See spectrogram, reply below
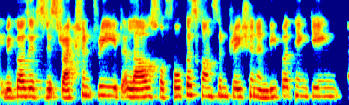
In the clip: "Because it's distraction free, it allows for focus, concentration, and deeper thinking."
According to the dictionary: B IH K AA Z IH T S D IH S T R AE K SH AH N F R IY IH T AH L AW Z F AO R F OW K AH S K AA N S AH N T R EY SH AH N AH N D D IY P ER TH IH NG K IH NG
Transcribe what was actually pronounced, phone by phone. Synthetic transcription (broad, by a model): B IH K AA Z IH T S D IH S T R AE K SH AH N F R IY IH T AH L AW Z F AO R F OW K AH S K AA N S AH N T R EY SH AH N AH N D D IY P ER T IH NG K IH NG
